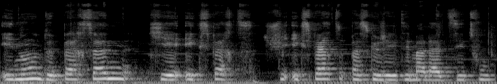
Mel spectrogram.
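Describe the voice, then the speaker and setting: Over noticeable background noise, a voice with an English accent speaks at a fairly slow pace in a monotone, flat intonation. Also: woman. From France, born in England. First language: English (speaking French). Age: 20s. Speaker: vlogger sharing eating disorder recovery story. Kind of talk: personal testimony vlog.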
